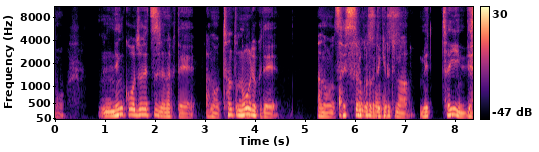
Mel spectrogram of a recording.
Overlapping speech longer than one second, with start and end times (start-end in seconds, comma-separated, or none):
5.6-7.0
